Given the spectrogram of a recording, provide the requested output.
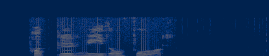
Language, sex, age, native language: Icelandic, male, 8, Icelandic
